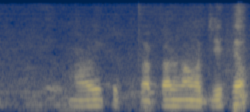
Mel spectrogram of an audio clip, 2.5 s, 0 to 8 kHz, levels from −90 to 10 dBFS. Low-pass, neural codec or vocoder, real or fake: 7.2 kHz; codec, 44.1 kHz, 2.6 kbps, DAC; fake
